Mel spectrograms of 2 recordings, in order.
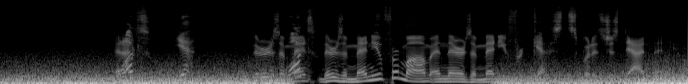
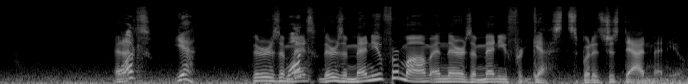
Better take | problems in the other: second | wind noise on the microphone; heavy; until 3 s and from 5 s on; 1 dB below the speech; occasional gusts in the second

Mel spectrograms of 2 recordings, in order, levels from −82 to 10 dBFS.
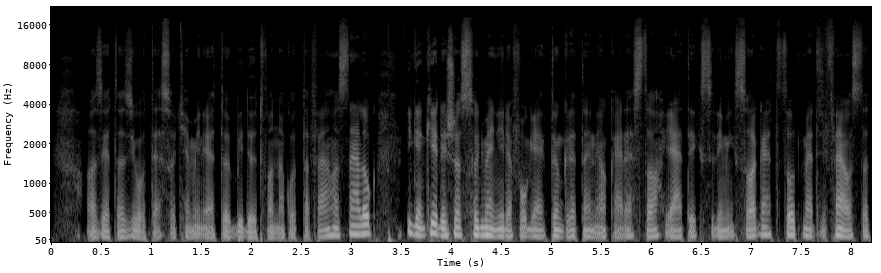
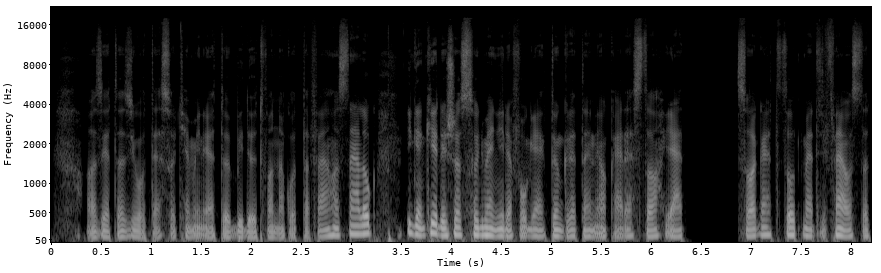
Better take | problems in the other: first | audio cutting out; at 6.5 s for 0.5 s

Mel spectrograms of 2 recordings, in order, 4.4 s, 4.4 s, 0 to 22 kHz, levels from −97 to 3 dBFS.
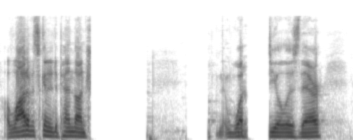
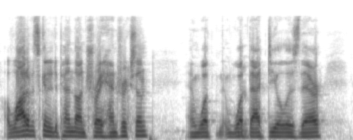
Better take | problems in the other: second | audio cutting out; at 1 s for 0.5 s, at 2.5 s and at 3 s

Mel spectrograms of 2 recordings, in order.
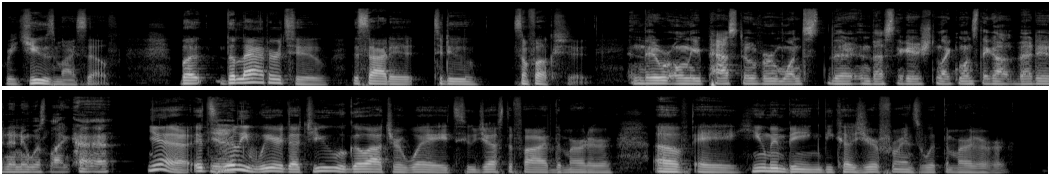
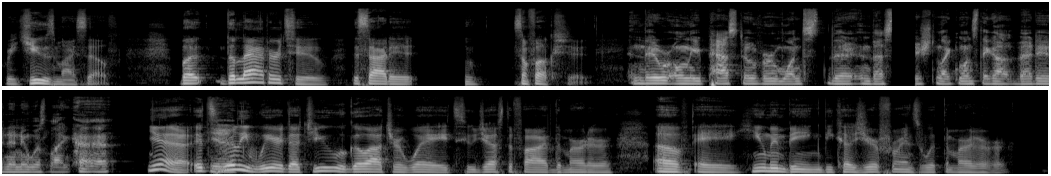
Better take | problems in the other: first | audio cutting out; at 4 s and at 9 s

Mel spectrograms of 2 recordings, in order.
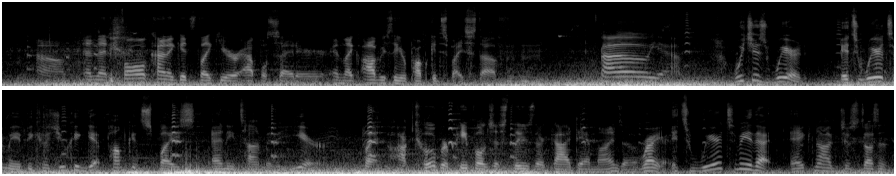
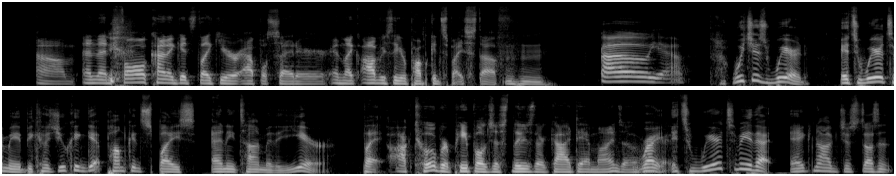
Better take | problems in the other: second | wind noise on the microphone; heavy; 5 dB below the speech

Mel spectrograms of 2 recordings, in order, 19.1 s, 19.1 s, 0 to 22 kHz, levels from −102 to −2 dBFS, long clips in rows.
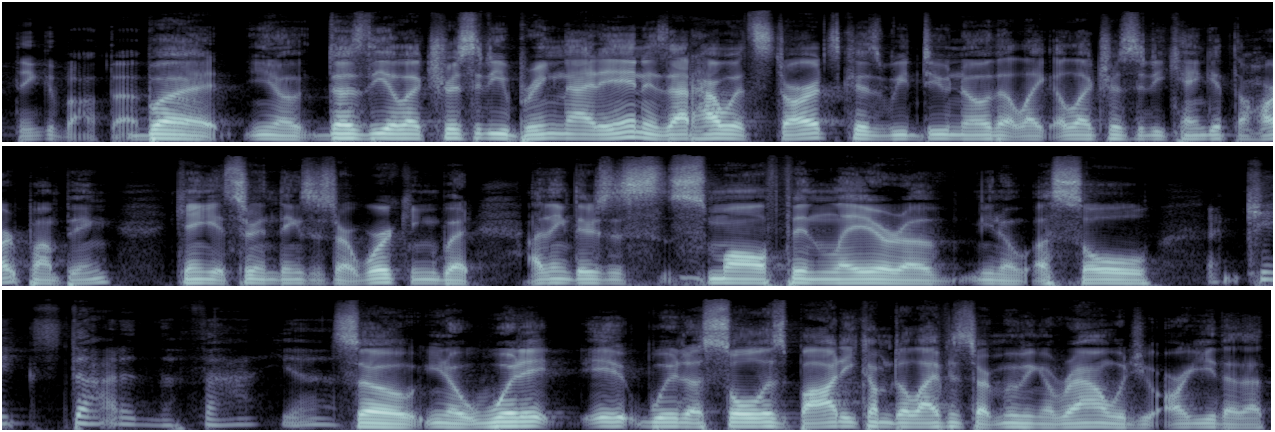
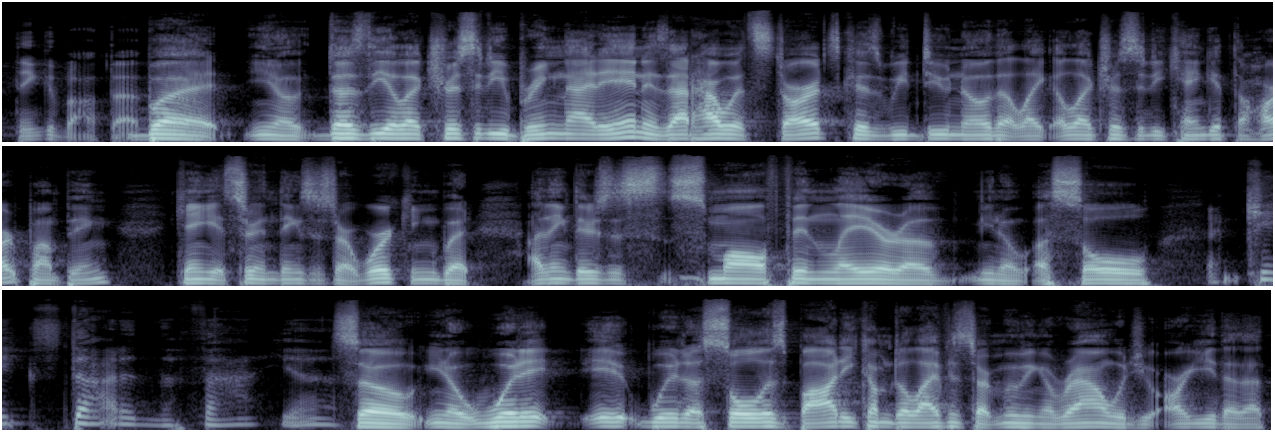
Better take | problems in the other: neither | none

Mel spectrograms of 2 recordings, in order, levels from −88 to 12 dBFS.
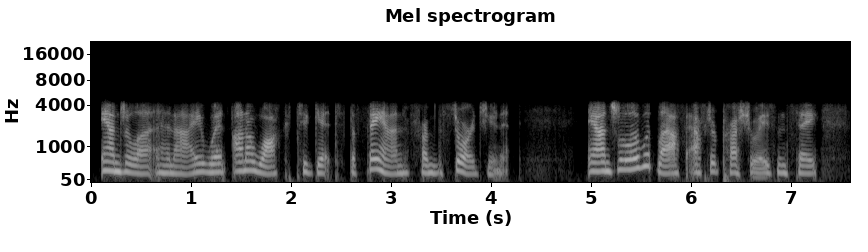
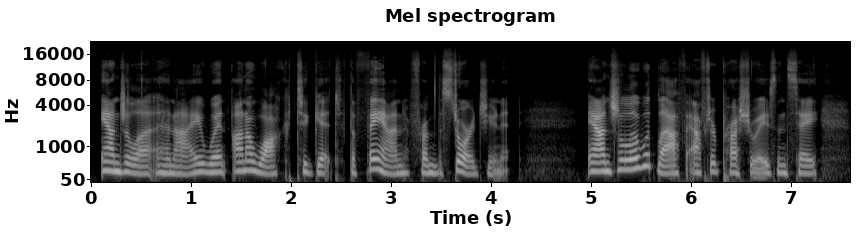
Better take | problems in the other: second | garbled, watery; badly; nothing above 4 kHz

